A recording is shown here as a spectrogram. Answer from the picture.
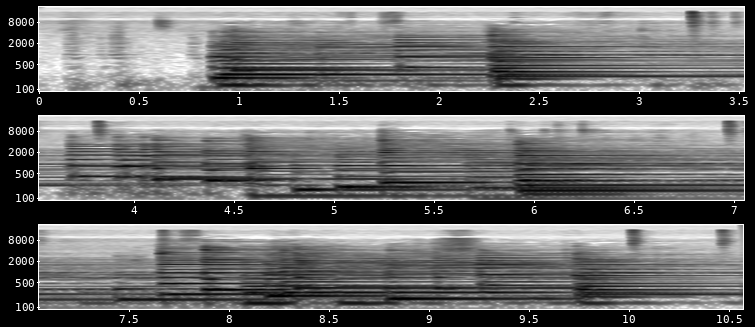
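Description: Piano starting an accompaniment about a second in: struck chords that ring on under a melody line, the introduction to a song before the singer comes in.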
